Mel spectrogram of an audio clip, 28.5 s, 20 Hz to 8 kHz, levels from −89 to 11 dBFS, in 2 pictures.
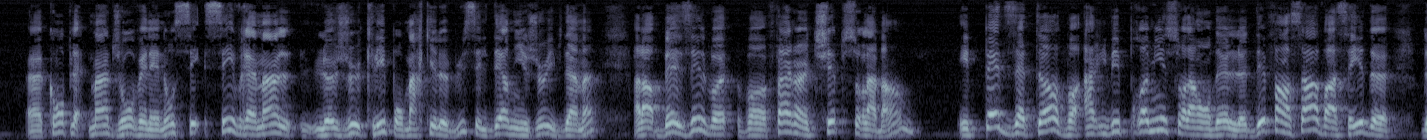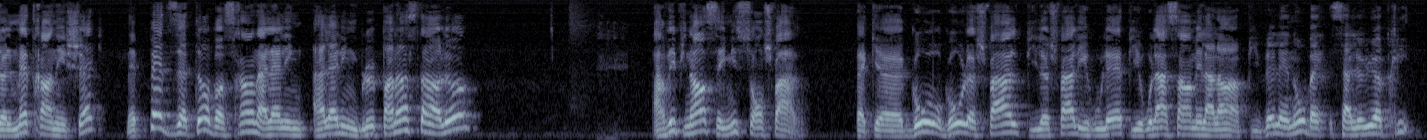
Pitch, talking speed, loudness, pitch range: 160 Hz, 200 wpm, -26 LUFS, 135-215 Hz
